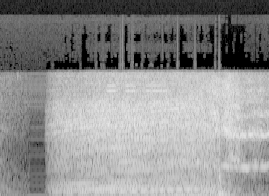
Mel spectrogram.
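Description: A car brakes hard with a loud, sustained tire squeal lasting about two seconds, harsh, then easing off into engine and road noise. No one speaks.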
